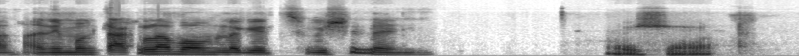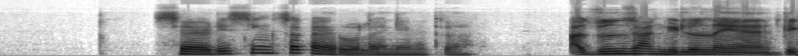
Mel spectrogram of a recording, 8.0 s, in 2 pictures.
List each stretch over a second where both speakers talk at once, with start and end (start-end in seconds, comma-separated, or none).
none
